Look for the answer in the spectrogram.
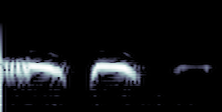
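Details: Spotted dove cooing in a rhythmic decoy recording for training birds: two loud, slightly falling coos, the first with a rough buzzy start, then a faint short final note; no other sounds.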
